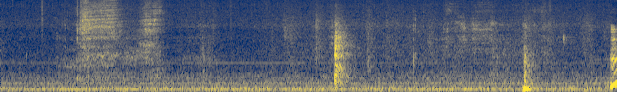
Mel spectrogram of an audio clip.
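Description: A person chewing a mouthful of fried rice wrapped in roasted seaweed, with quiet rubbing mouth noises and two short sharp mouth sounds, over a steady low hum.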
